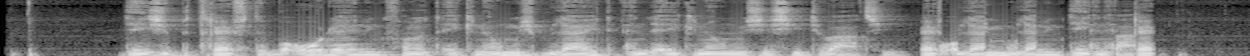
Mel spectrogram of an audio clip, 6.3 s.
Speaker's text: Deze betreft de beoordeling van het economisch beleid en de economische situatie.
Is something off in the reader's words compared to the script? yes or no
yes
